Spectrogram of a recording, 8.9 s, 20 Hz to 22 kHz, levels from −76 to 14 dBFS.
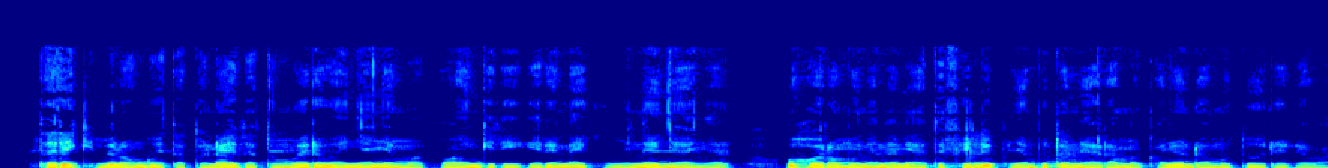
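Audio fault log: No fault is audible in this speech recording.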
